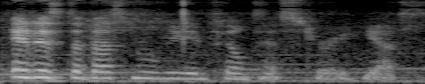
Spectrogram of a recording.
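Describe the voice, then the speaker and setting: A woman's voice: a little high, steady tone, fast talker, warm tone, faint music behind. A woman chatting casually as a companion on a game stream, teasing and insistent. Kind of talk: casual chat.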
